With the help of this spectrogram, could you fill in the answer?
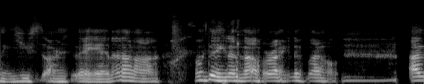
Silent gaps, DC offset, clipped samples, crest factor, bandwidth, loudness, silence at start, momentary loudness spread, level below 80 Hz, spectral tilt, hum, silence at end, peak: none; under 0.1%; under 0.1%; 18 dB; 10 kHz; -25 LUFS; 0 s; 17 LU; -58 dBFS; -8 dB/octave; none; 0 s; -8 dBFS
